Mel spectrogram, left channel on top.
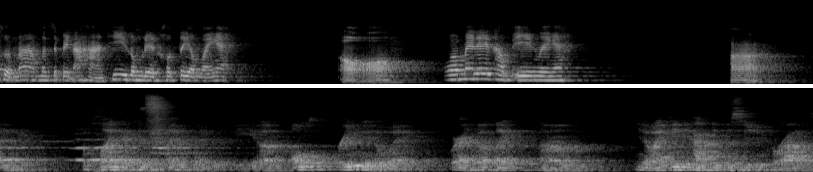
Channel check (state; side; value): different; both; correlation 0.00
